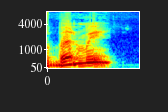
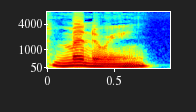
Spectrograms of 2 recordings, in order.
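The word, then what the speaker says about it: Mainwaring: Mannery? Do sit down, Colonel. Thank you. Actually, it's pronounced Mannering. Why the devil do you spell it Mannering?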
